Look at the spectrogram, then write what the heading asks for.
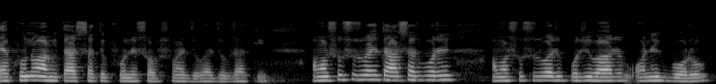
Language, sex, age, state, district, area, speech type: Bengali, female, 60+, West Bengal, South 24 Parganas, rural, spontaneous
